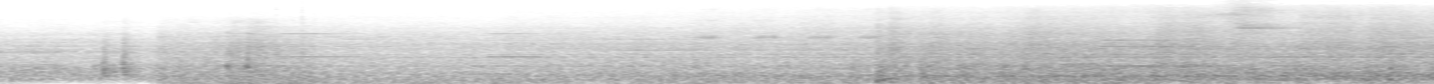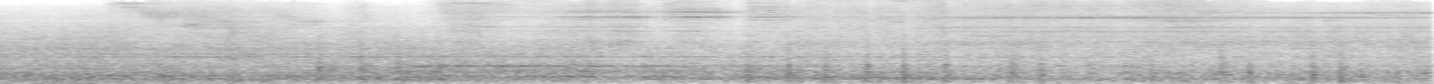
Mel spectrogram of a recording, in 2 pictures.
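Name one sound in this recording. A locomotive hauling a freight train passes close by with a loud rumble.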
